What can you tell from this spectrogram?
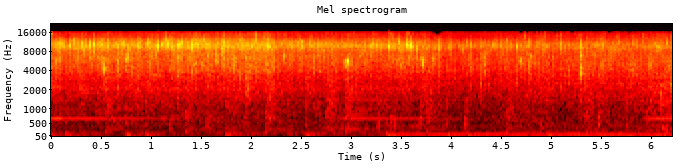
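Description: Diced bacon, onions, butter and garlic sizzling and crackling in a hot cast-iron frying pan over charcoal.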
